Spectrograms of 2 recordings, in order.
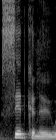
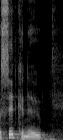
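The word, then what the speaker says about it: Tsidkenu: Jehovah pronounced Sidkenu with a T, Jehovah Sidkenu, means the Lord our righteousness.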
